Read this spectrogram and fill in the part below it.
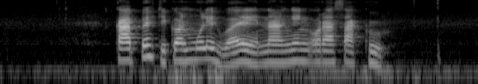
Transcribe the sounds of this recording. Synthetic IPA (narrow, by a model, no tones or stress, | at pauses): kab̥ɛ̤hd̪̥i̤kɔnmulɪhwaenaŋɪŋoɾasaɡ̥ṳ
